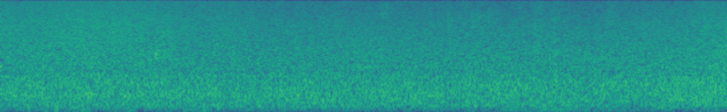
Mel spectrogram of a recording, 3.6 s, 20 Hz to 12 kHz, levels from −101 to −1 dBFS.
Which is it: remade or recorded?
recorded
